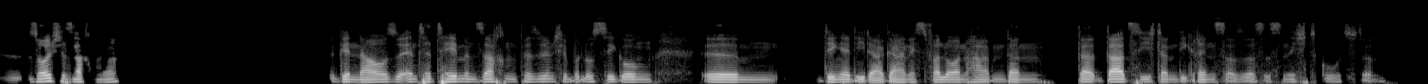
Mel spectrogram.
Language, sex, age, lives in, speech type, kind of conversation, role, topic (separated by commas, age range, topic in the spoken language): German, male, 18-19, Germany, conversation, podcast, guest, Welche Regeln hast du für die Handynutzung am Esstisch?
